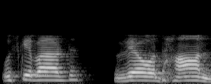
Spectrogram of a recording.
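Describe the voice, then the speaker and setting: A woman teacher dictating a vocabulary list to her class, repeating each word slowly and explaining spelling. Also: fairly low pitch, fairly even intonation. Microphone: phone recording of an online class. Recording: tinny phone-like screen recording.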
